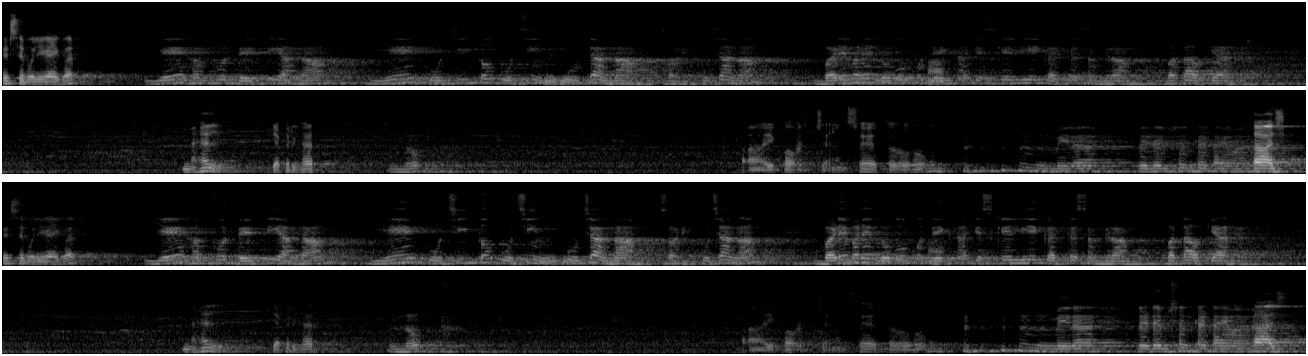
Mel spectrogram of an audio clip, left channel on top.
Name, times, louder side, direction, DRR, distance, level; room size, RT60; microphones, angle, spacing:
voice 1, 0.0-0.7 5.4-5.7 9.3-9.5 14.8-15.3 15.7-16.2 20.4-22.5 25.6-25.9, left 6 dB, 70° left, 14 dB, 0.6 m, -34 dB
voice 2, 1.4-3.3 3.7-7.6 8.1-12.5 16.9-17.6 22.7-22.8 23.0-25.7, right 2 dB, 70° right, 3 dB, 2.0 m, -39 dB
sound 1, 12.3-21.3, left 2 dB, 50° left, 3.1 m, -57 dB
29.5 x 11.5 x 7.9 m, 2.5 s
head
